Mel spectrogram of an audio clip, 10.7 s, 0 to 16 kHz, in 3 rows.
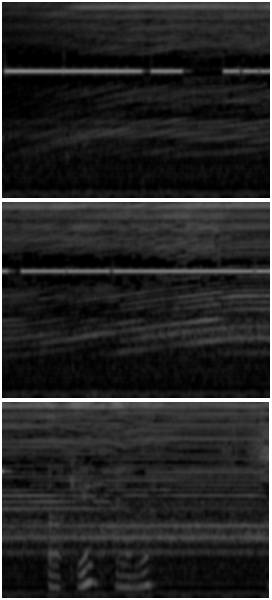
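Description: IMD-207 electric nail drill's handpiece motor running and speeding up, its whine rising slowly in pitch for about seven seconds as the speed is turned up on the base unit, then holding steady. A louder, high, steady tone sounds over it, breaking off a few times and stopping about seven seconds in.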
